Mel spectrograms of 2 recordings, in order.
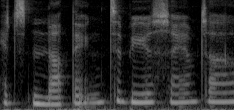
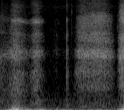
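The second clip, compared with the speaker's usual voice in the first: cruel laugh. Acted. Cruel laugh after threat.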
